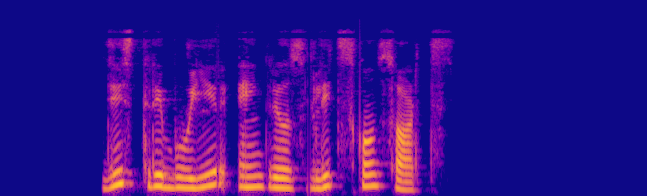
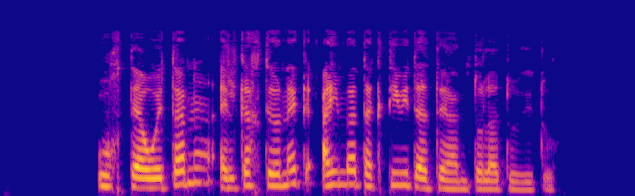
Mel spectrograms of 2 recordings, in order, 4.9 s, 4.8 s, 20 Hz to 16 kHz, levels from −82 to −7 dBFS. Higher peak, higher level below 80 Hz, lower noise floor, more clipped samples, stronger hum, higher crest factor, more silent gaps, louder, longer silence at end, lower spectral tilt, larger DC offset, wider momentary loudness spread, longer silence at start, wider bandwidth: about the same, -6 dBFS vs -4 dBFS; about the same, -70 dBFS vs -68 dBFS; about the same, under -90 dBFS vs under -90 dBFS; neither; neither; about the same, 20 dB vs 22 dB; neither; about the same, -24 LUFS vs -24 LUFS; first, 1.55 s vs 0.6 s; about the same, -6.5 dB/octave vs -5.5 dB/octave; neither; second, 5 LU vs 12 LU; about the same, 0.8 s vs 0.75 s; about the same, 9.4 kHz vs 9.2 kHz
